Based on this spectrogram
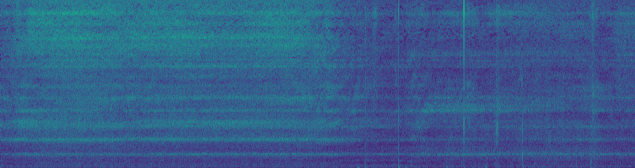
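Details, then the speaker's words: Garage heater with high, medium and low settings, running on high: a strong, constant rushing hiss with a faint tone that sounds like a water leak running all the time; normal burner hiss. "how it just it it sounds like there's a it sounds like you got a water leak or something just running all the time that's something I'm not a huge fan of"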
